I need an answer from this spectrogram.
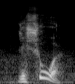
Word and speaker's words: Yeshua: Por ejemplo, la palabra hebrea para salvación es Yeshua, con el acento en la A.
